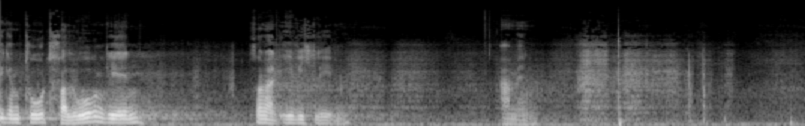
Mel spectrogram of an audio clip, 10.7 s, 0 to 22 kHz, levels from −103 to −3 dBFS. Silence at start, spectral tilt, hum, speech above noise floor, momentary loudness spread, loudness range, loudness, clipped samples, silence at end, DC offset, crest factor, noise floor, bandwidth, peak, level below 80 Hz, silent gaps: 0 s; -8 dB/octave; none; 28 dB; 25 LU; 18 LU; -21 LUFS; under 0.1%; 0.15 s; under 0.1%; 20 dB; -48 dBFS; 8.2 kHz; -4 dBFS; -46 dBFS; none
